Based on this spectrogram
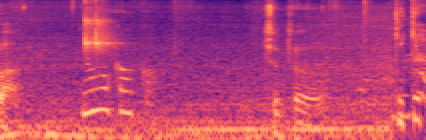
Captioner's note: laughs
